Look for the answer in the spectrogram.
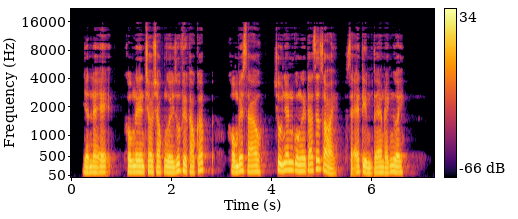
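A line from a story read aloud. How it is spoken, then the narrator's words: Cold. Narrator (Vietnamese): Ngũ Nhân Ái lạnh lùng nói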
